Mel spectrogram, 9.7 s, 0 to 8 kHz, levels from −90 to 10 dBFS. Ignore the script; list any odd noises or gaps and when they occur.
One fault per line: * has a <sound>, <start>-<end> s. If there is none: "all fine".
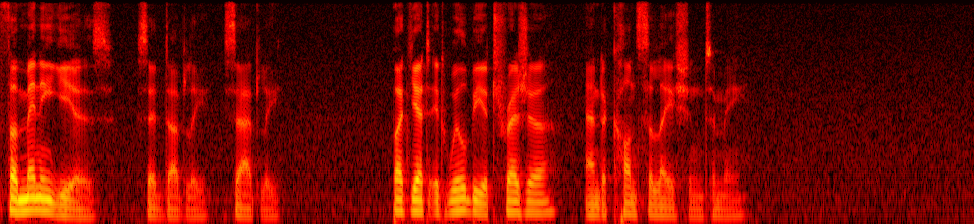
all fine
